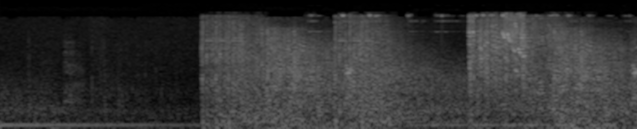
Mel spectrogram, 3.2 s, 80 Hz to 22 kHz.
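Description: Sniper rifle and beam rifle fire in Halo 2 on the Legendary Regret level: bursts of gunfire and crackling shots within a steady wash of battle noise, loudening sharply partway through, with no voices.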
